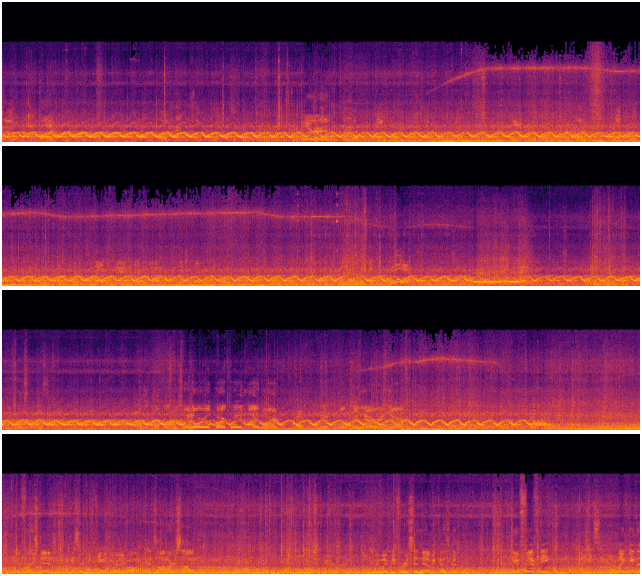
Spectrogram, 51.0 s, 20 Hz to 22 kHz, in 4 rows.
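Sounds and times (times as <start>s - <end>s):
electronic siren yelping: 0.0s - 36.6s
low horn blasts: 21.8s - 23.6s, 36.0s - 36.7s.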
